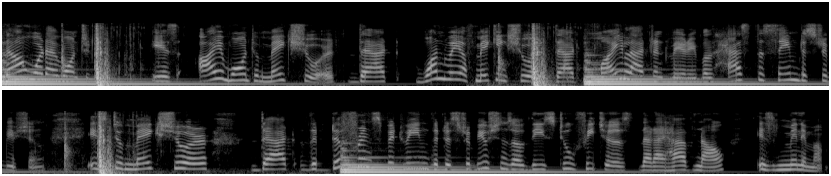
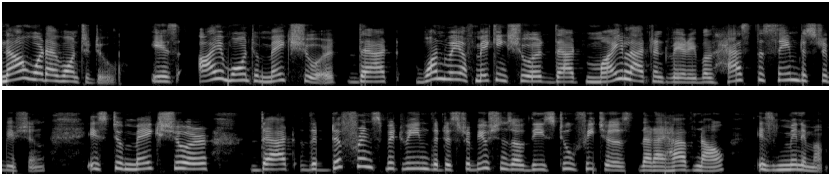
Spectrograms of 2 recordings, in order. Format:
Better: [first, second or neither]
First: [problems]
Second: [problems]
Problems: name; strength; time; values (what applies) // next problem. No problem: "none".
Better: second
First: background sound (Piano + Car); 4 dB above the speech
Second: none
